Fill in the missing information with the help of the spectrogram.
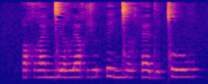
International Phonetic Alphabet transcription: q ø χ ʁ æ ŋ͡ǀ e ʁ l æ χ ʒ ɯ θ e ŋ͡ǀ i ʁ h æ d e ǀ o v

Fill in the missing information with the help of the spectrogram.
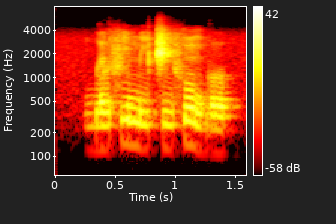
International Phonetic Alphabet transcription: ɡ͡b ə˧ l f i˦ m i˨ t͡ʃ i˨ f ũ˦˨ ɡ͡b o˨

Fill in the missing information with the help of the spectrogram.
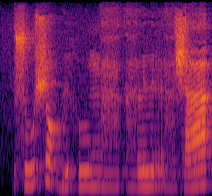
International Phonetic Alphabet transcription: s u ʃ ɔ ɡ͡b ɨ h u ŋ a̤ ɡ a̤ l ɨ r a̤ ʃ a

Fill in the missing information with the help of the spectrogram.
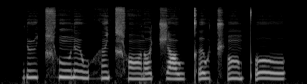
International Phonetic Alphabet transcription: ɾ ʉ˦ t͡ɕʰ ũ˦ ɾ ʏ˦˨ w h ə̃˦ t͡ɕʰ ɔ̃˨ ɾ ɔ˦ t͡ʃ ɑ˨ w kʼ ə˦ w t͡ʃʼ õ˦˨ pʼ o˦˨

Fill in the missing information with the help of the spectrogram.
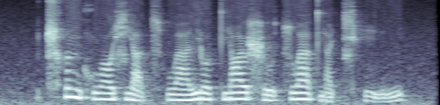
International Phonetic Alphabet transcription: ʈ͡ʂʰ ɤ˥˩ ŋ x w ɔ˧˥ ɕ j ä̰˨˩ t͡sʰ w ä˧˥ l j o˧ ʊ̯ t̪ j ɑ˥ ʊ̯ ʂ ṵ˨˩ t͡s w ä˥˩ t̪ j ä˩ t͡ɕʰ ḭ˨˩˦ n

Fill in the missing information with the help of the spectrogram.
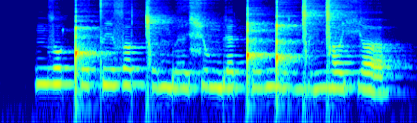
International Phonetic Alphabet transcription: n z o ǃ e̤ t i z ʌ ǀ o̤ m b ɛ̤ ɕ o ŋ ɡ ɛ ǃ o̤ ŋ͡ǃ o̤ ɡ͡ǀ i ŋ͡ǀ ʌ ç ɐ

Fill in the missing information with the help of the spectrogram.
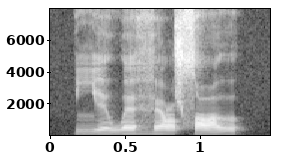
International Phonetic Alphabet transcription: ʎ e w ɛ ɦ ɛ ɭ sˤ ɤ

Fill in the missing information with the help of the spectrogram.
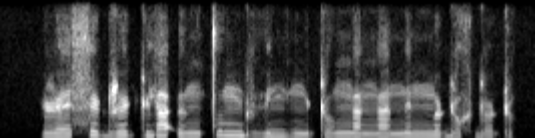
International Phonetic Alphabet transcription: ɭ ɛ˨˦ s ɛ˦˨ ɖ ɭ ɛ˦˨ ʈ j a˦ ʔ ø˨˦ ŋ t̪ o˦ ŋ ɖʱ y˨ nʲ o˨ ŋ ɛ˨ ʈ o˦ ŋ a˨ ŋ a˨ n ɛ˦ n n̪ ɔ˦ ɖ ɔ˨ x ɖ ɔ˨ ʈ

